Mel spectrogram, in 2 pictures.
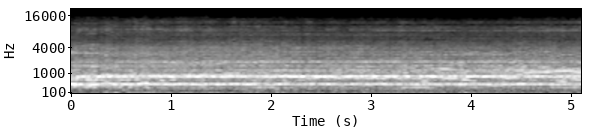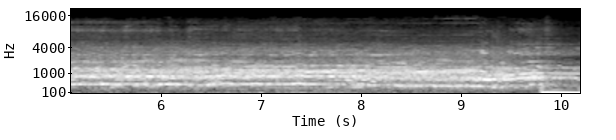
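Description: Live regional Mexican concert heard from the crowd: one long note held steady for about eight seconds while the audience sings and cheers along. Right at the end the band comes in with heavy bass.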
